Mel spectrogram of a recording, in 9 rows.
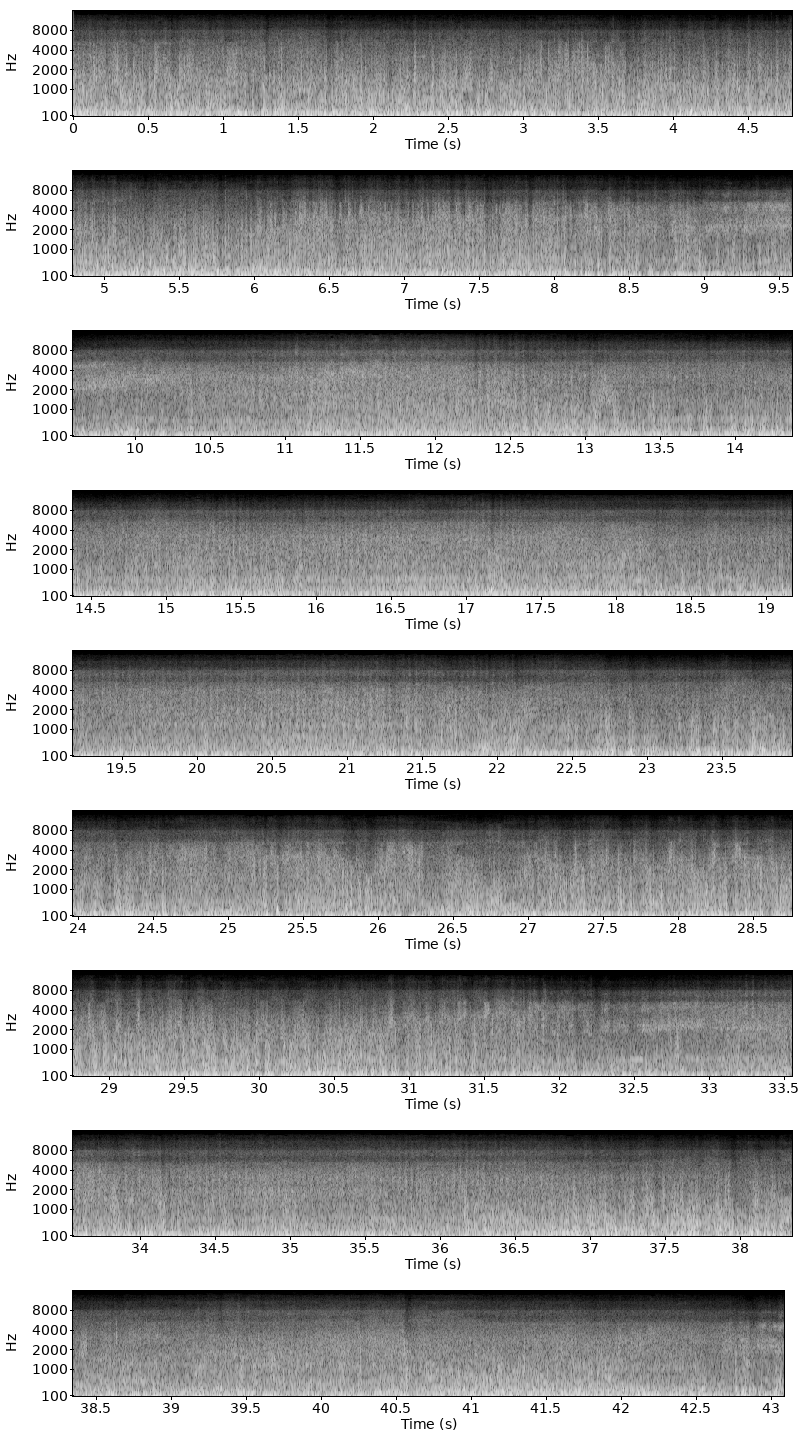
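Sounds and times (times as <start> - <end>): kart engine running: 0.0 - 43.0.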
